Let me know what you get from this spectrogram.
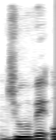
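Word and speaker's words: J'ouvert: Juvert. Juvert. You know what I'm saying? It's spelled Juvert, but it's known as Juve because it's French, right?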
